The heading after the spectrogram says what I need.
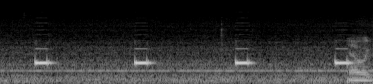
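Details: Class IV therapy laser held in skin contact over the elbow treating lateral epicondylitis: short electronic beeps repeating once a second over a faint steady tone, the laser's emission signal.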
